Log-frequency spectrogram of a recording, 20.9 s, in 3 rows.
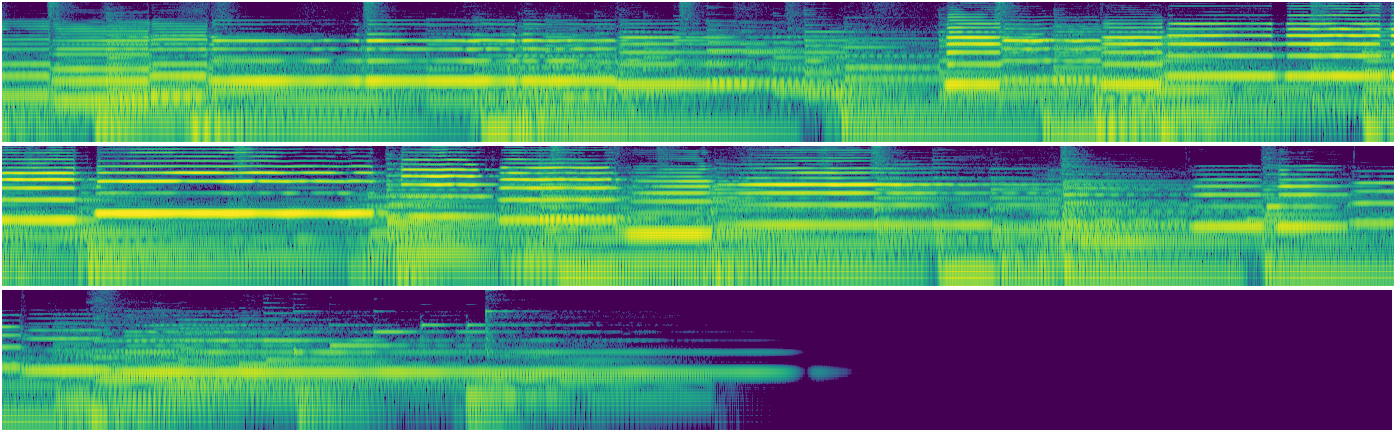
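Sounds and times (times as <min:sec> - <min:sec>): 
saxophone: 0:00.0 - 0:18.2.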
